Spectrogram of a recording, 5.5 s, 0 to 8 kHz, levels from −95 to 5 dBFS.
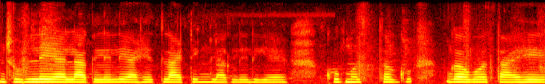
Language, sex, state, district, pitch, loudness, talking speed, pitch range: Marathi, female, Maharashtra, Gondia, 235 Hz, -18 LUFS, 120 wpm, 230-240 Hz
